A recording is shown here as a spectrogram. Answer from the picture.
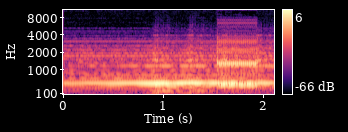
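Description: A steady electronic ringback tone purrs over a telephone line during an outgoing call at 01:57, holding a sustained pitch with a brighter burst near the end, moderately loud and alone with no voices.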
